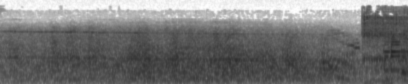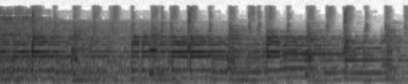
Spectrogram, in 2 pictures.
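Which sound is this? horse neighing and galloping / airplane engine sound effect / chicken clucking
airplane engine sound effect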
